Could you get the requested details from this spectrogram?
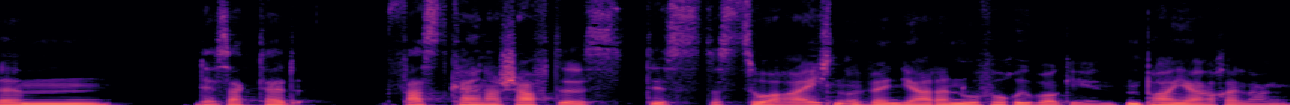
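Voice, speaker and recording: This man speaks in a flat, monotone way. The recording is very clean, with a silent background. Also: medium pitch for a man, moderate pace. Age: 20s. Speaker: private investor, club member. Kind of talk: casual podcast chat.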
